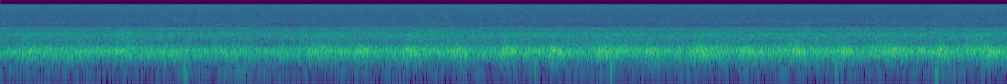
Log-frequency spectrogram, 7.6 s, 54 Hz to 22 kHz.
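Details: Fetal heartbeat at 11 weeks 4 days on a Sonoline B fetal Doppler, fast rhythmic whooshing pulses about 160 per minute over hiss, partly masked by a louder vessel sound (possibly an artery), with lots of fetal movement; heartbeat pops in and out.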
